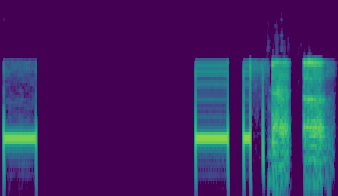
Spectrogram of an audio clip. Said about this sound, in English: Ringing him then, are we? Can do. Oh. Good. Seems he's through already.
